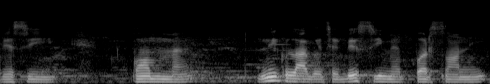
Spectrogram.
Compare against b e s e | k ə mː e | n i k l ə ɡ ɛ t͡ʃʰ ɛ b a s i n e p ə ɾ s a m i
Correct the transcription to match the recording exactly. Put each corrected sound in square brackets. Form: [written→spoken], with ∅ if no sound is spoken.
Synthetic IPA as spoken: b e s [e→i] | k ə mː e | n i k l [ə→a] ɡ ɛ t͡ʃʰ ɛ b [a→e] s i [n→m] e p ə ɾ s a [m→n] i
